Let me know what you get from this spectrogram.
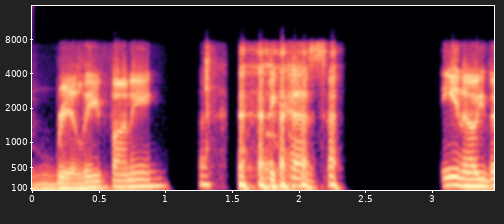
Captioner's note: laugh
